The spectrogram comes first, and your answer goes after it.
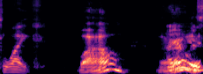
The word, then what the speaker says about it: lich: And in Old English, it's pronounced like. Wow. I always said lich.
